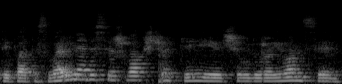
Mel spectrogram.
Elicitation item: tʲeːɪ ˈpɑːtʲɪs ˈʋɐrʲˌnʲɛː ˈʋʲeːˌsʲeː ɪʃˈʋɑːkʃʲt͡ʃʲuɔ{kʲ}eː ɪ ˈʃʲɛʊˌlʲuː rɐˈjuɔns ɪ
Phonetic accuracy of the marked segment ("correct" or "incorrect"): incorrect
